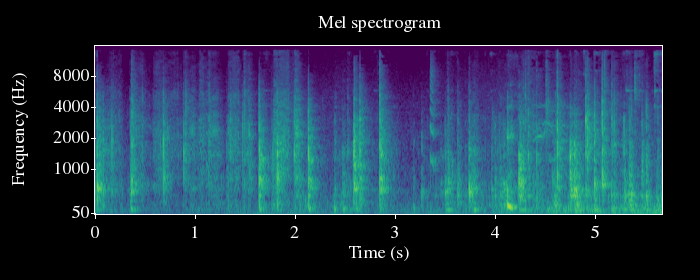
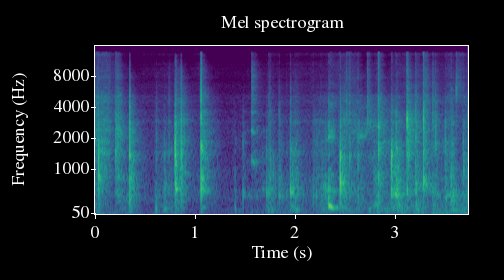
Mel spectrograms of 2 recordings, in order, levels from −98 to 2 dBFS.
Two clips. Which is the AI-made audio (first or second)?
second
